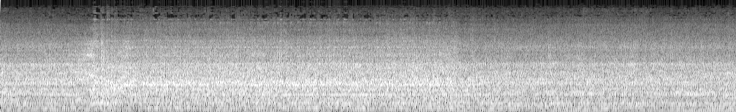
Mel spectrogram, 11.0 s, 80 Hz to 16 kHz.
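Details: Axelson 14x30" heavy-duty gear head lathe run through its speeds, headstock filled with AW68 hydraulic oil (about SAE 20); steady busy gear roar stepping up in pitch as it shifts; noisy but normal running.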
